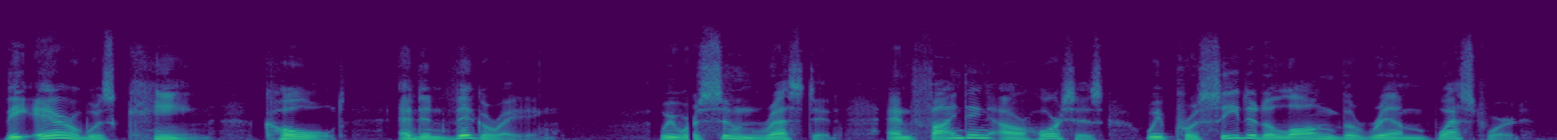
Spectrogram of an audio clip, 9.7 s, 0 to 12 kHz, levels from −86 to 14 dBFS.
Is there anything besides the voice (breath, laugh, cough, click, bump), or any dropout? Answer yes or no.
yes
